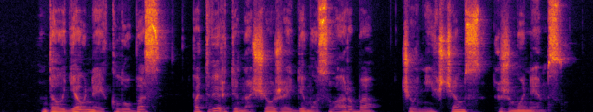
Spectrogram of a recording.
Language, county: Lithuanian, Klaipėda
